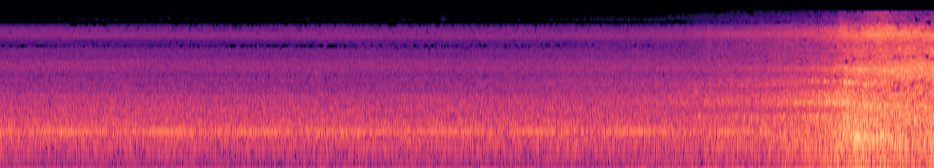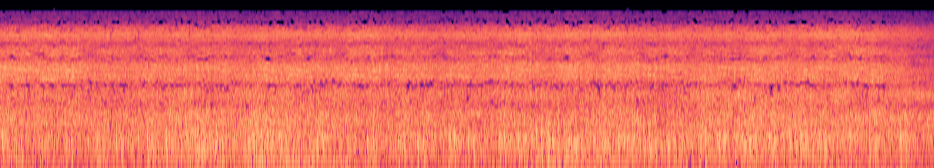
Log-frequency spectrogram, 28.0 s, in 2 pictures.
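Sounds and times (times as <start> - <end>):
train passing with rushing noise: 6.1 - 28.0.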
